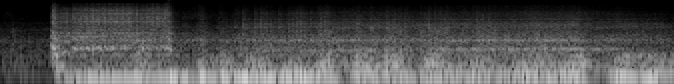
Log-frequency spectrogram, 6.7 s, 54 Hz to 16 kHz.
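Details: 2002 Polaris snowmobile, pre-season start after storage with gas poured down each cylinder: fires at once with a brief high rev, then a steady, slightly uneven two-stroke idle as the fogging oil burns off.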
